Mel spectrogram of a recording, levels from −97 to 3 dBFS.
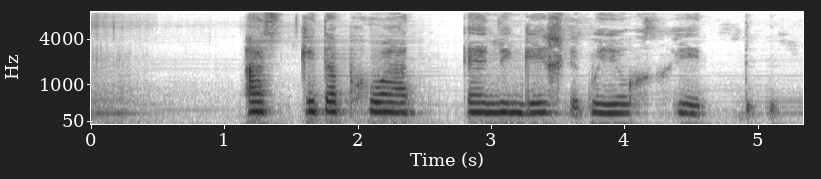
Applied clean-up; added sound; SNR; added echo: neural separator model SepFormer DNS4.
